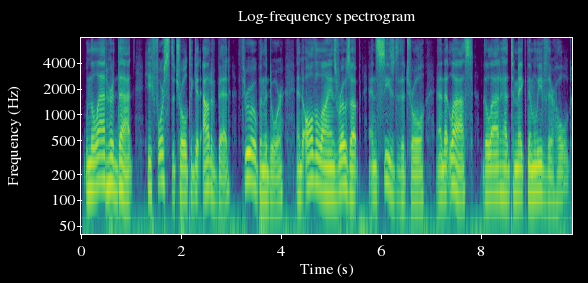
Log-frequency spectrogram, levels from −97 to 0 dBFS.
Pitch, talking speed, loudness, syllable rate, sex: 125 Hz, 245 wpm, -17 LUFS, 5.1 syllables/s, male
